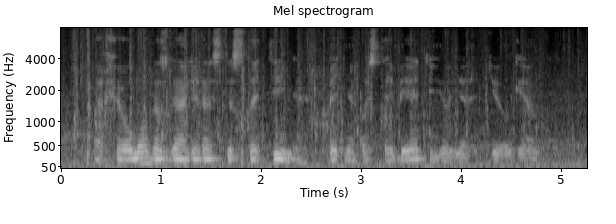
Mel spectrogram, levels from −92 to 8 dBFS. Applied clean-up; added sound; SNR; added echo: none; Livestock, farm animals, working animals; 12 dB; none.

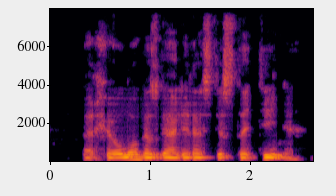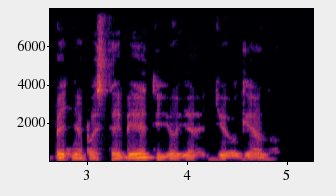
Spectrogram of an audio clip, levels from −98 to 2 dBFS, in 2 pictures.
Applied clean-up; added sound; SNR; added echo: none; none; none; none.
